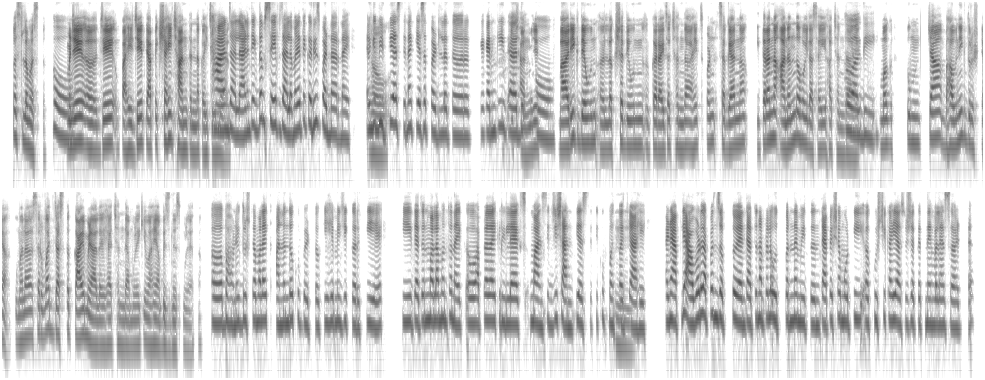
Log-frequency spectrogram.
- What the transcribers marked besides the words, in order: joyful: "मला असं वाटतं"
- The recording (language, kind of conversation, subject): Marathi, podcast, या छंदामुळे तुमच्या आयुष्यात कोणते बदल झाले?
